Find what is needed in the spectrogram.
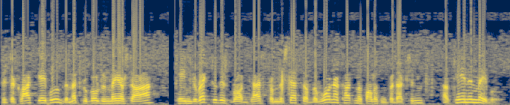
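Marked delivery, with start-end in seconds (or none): none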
